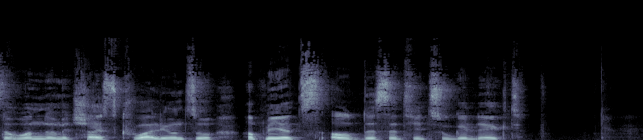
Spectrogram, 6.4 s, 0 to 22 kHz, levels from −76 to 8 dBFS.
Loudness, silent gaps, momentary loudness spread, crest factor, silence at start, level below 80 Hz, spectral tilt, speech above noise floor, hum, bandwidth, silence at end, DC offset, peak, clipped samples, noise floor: -21 LUFS; none; 9 LU; 18 dB; 0 s; -68 dBFS; -4 dB/octave; 47 dB; none; 14.5 kHz; 1.2 s; under 0.1%; -4 dBFS; under 0.1%; -68 dBFS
